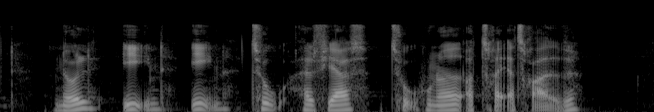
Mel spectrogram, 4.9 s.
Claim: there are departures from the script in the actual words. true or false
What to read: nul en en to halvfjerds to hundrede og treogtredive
false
